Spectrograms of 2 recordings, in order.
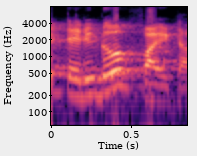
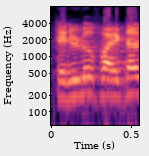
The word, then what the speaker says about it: Pteridophyta: टेरिडोफाइटा। Okay, P silent है यहाँ पे।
